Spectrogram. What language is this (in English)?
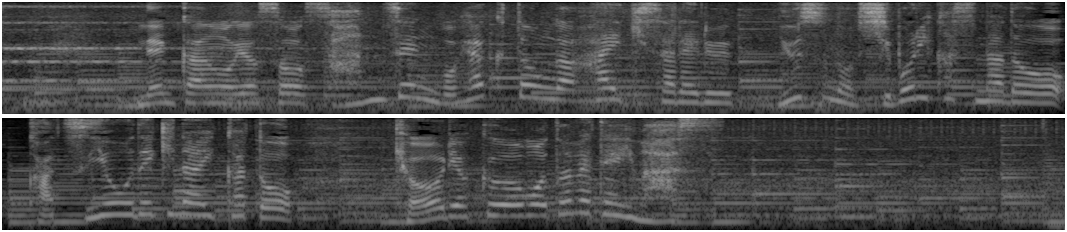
Japanese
